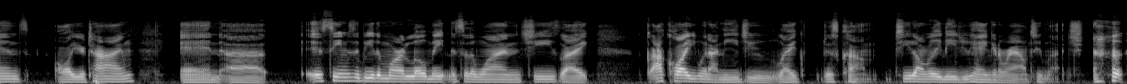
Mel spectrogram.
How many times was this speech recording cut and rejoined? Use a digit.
2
